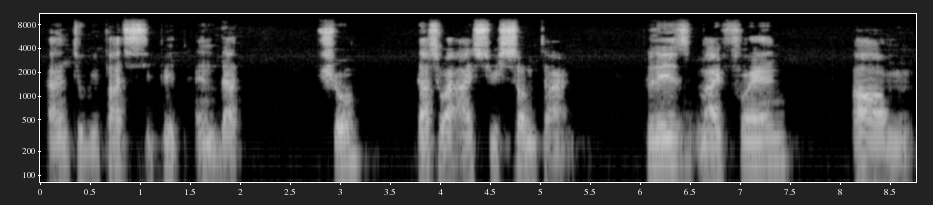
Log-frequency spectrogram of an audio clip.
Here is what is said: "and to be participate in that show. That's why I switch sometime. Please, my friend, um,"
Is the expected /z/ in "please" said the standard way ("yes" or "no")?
yes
